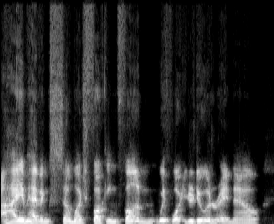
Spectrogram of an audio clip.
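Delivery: ordinary delivery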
